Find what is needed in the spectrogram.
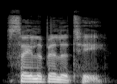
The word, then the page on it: salability: British English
